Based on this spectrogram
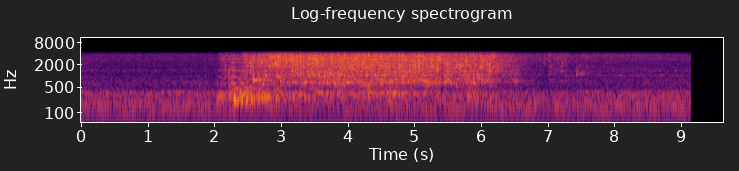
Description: A toilet is flushed and water rushes quickly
